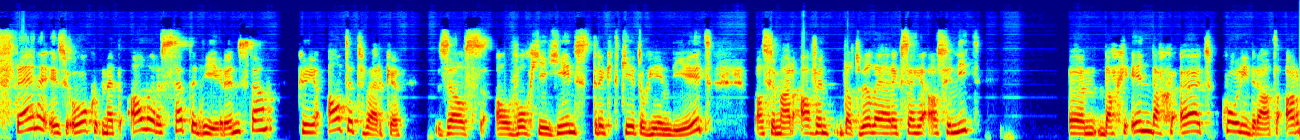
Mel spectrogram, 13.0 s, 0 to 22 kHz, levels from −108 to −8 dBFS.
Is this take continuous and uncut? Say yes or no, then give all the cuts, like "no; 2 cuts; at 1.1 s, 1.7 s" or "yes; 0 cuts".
yes; 0 cuts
